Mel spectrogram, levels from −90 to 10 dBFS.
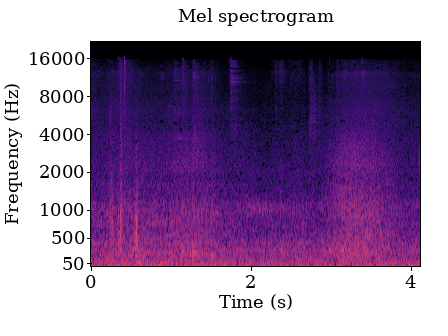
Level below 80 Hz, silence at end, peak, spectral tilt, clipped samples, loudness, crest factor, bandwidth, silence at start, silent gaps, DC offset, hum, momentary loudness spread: -42 dBFS; 0 s; -16 dBFS; -5.5 dB/octave; under 0.1%; -38 LUFS; 20 dB; 16.5 kHz; 0 s; none; under 0.1%; none; 7 LU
